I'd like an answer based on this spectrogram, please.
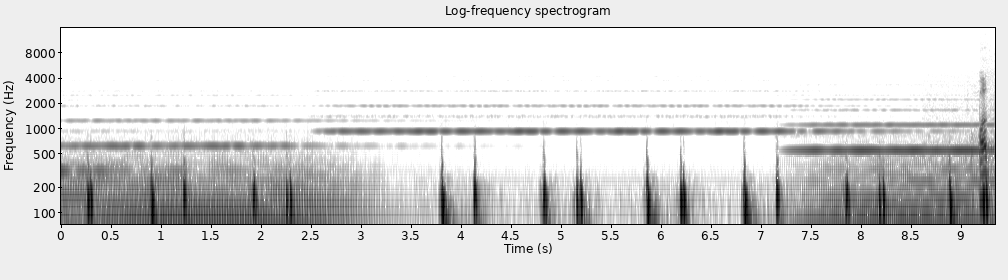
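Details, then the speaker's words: Adult heart sounds recorded with an AI-powered digital stethoscope over 30 seconds, steady paired sounds at about 60 beats a minute, no murmur; AI analysis reported normal. "धड़क रहा है आपका दिल। तो 30 seconds के बाद ये आपका हार्ट साउंड क्लाउड में अपलोड होगा।"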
